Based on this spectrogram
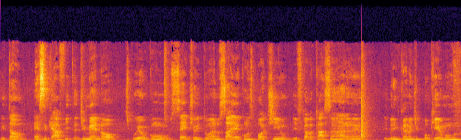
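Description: A man's medium-pitched, monotone voice at a fairly slow pace, with flat intonation, audible room echo and noticeable background noise. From Belo Horizonte, Minas Gerais. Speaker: musician. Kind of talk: casual chat. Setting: live stream video call.

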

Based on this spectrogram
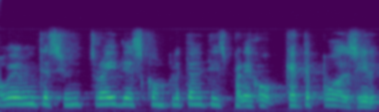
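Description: Against a quiet background, a man speaks in a high pitch with a dark, mellow tone. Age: 40s. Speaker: architect and fantasy football player. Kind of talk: casual chat. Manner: halting, with frequent repetitions.

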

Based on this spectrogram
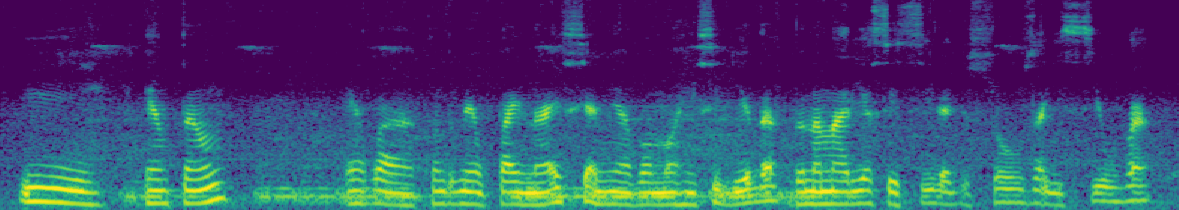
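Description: Over noticeable background noise, a woman with a very deep, low pitch speaks at a very slow pace, her pitch swinging very widely. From Rio de Janeiro, Brazil (Tijuca). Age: 80s+. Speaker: storyteller of Afro-Brazilian culture. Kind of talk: interview, personal storytelling.

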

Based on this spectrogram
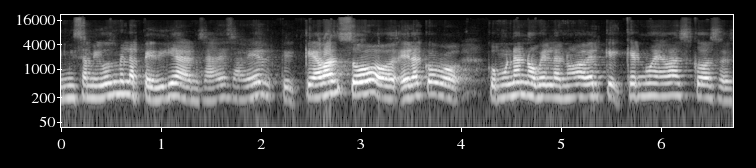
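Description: Using an ordinary speaking voice, a woman talks at a moderate pace. Her pitch is medium and her intonation fairly even. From Mexico, Monterrey. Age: 30s. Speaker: barber and educator. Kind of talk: interview. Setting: barbershop.

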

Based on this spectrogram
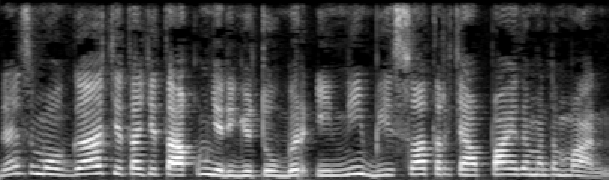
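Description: Woman with a strong Javanese accent and an animated tone, at a moderate pace. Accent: strong Javanese-accented Indonesian. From East Java, Indonesia (Jember). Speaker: university student and podcaster. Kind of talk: casual solo podcast monologue. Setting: home recording with basic equipment. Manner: chatty, animated.

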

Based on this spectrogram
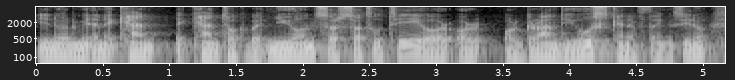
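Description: Speaking with a Scottish accent, a man talks at a fairly quick pace with hardly any pauses. His fairly low voice shows ordinary pitch variation. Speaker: classical guitarist and conservatoire teacher. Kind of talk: interview. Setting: conservatoire room.

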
